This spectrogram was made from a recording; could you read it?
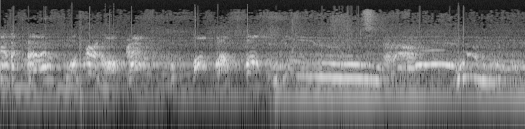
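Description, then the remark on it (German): A person imitates dogs on request, giving a run of short, yappy barks before sliding into a long, wavering howl, loud with overlapping voices. “Und dann nochmal für mich bellen, bitte, ja? Ihre Hunde.”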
